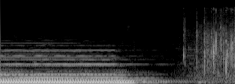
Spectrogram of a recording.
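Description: Jazz big band holding its final chord, heavy in the low brass and bass, cut off sharply about one and a half seconds in and leaving a brief ring in the room.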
